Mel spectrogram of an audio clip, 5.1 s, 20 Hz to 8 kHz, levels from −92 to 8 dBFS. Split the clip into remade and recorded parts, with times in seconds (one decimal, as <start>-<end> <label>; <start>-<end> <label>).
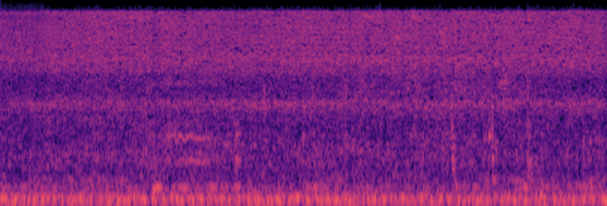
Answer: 0.0-5.1 recorded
